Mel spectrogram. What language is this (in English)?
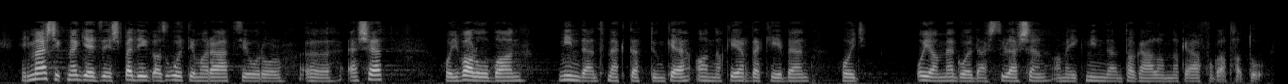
Hungarian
